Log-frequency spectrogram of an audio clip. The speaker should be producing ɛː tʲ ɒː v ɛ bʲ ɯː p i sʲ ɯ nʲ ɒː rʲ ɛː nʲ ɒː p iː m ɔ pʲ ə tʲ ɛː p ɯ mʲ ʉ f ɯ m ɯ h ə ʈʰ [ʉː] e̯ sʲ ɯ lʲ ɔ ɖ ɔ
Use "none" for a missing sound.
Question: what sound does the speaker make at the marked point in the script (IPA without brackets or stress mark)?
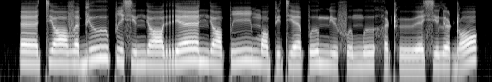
ʉː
